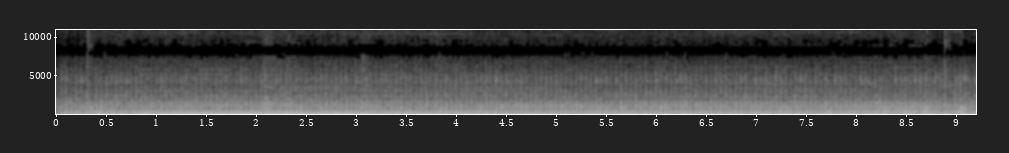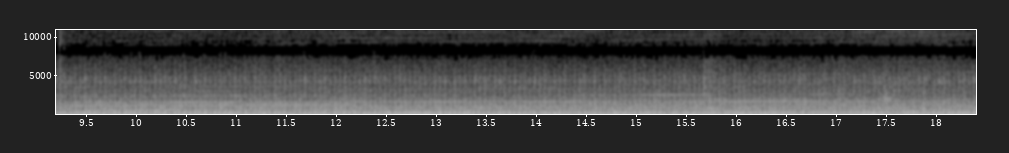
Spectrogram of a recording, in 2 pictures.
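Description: BÄR tail lift's electro-hydraulic pump running steadily as it raises the chequer-plate platform and folds it up closed, its hum shifting slightly in pitch about eight to nine seconds in. A low steady rumble runs underneath.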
